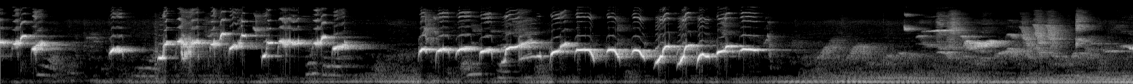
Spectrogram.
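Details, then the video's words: White-rumped shama singing hard as tutor material, fast run of sliding whistled notes and crisp chips, growing into a long rippling series, then fading into softer distant twitters over a steady low hum. "MASTERAN MURAI BATU SUPER GACOR"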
